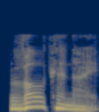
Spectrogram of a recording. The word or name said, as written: vulcanite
